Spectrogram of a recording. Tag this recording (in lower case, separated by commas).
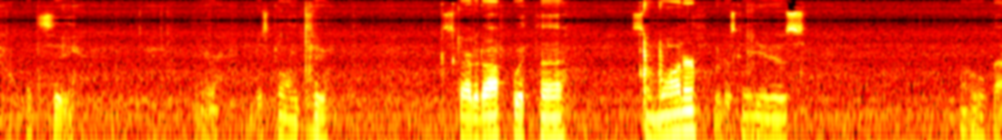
speech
